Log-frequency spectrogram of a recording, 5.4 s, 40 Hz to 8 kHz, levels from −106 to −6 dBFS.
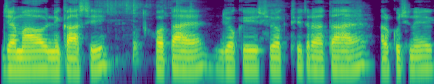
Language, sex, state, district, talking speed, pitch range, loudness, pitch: Magahi, male, Bihar, Lakhisarai, 155 wpm, 105-110 Hz, -19 LUFS, 110 Hz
